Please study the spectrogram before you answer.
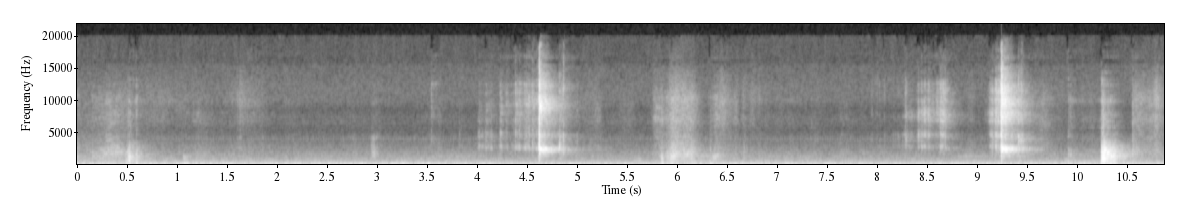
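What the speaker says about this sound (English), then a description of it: "you're going to snip the corners here" Scissors snipping the fabric corners of a sewn pouch: a few quiet, crisp cuts spaced several seconds apart against a soft room background.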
